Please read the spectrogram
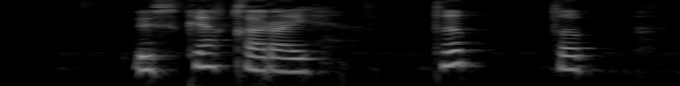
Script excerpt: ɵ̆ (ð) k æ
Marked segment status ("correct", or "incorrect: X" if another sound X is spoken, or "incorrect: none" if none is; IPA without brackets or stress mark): incorrect: θ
